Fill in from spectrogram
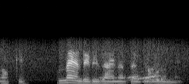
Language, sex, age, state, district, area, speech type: Telugu, female, 18-30, Telangana, Jayashankar, urban, conversation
